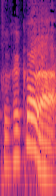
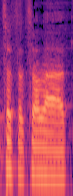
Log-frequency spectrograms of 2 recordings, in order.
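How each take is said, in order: First: The word is pronounced with Polish sounds. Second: The word is pronounced with English sounds. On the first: The speaker calls it right. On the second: The speaker calls it wrong. "nie mówię"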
